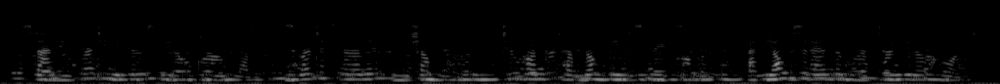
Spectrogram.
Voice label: female liverec 130ms 5cm; SiSEC10; underdetermined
